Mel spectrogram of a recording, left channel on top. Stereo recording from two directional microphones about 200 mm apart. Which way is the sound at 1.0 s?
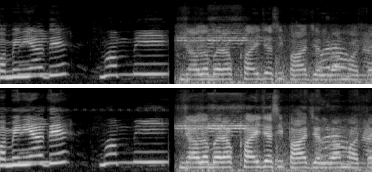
40° right (ahead or behind).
